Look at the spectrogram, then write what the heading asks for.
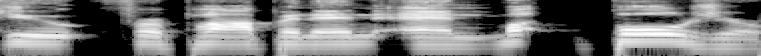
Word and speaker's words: Bulger: And Bulger, right? Am I pronouncing that right?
